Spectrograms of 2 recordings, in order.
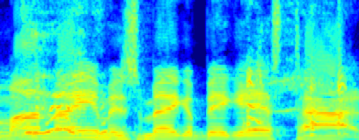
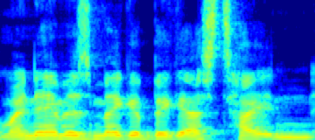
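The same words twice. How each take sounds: First: It is read in a heavier redneck accent. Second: It is read in a plain, ordinary accent.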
